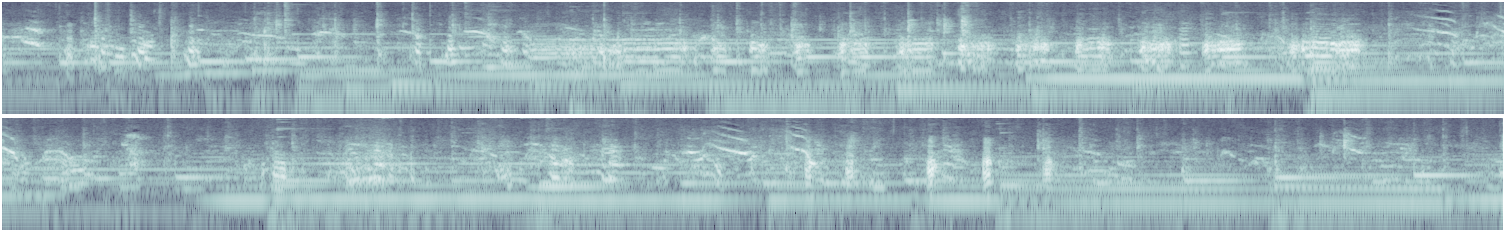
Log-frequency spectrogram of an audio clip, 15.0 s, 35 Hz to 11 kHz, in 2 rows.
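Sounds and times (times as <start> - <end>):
chickens clucking: 0.0 - 15.0
music of held chords: 0.0 - 15.0.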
